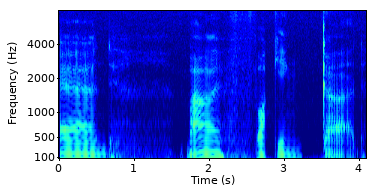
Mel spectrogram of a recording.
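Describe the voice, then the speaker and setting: Dark and mellow in tone, this man's voice has a very deep, low pitch. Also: very clean recording, silent background. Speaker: podcast host. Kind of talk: casual solo podcast monologue.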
